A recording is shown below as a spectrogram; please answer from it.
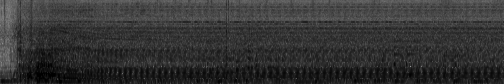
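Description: A small chainsaw starts up about half a second in, its pitch sweeping and then settling, and runs on at one steady, even pitch. Background music plays underneath.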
